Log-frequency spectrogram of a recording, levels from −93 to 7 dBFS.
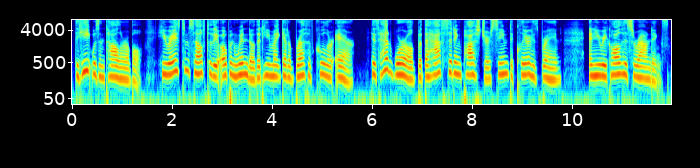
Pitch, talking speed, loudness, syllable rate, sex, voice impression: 220 Hz, 190 wpm, -18 LUFS, 5.2 syllables/s, female, very feminine, young, very thin, tensed, slightly powerful, very bright, very hard, very clear, fluent, very cute, intellectual, very refreshing, slightly sincere, slightly calm, slightly friendly, slightly reassuring, very unique, very elegant, slightly wild, very sweet, very lively, strict, slightly intense, sharp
